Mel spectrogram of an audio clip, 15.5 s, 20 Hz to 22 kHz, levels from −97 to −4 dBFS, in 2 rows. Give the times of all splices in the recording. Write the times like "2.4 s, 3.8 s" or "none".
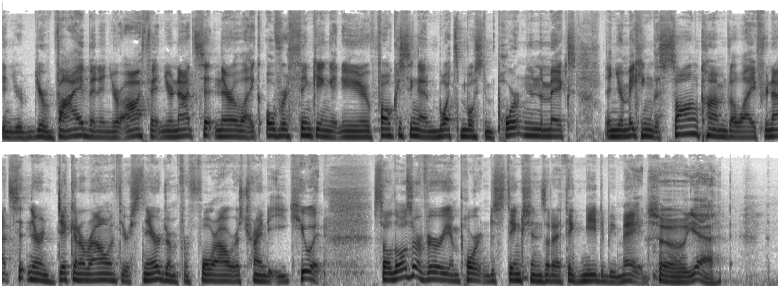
none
